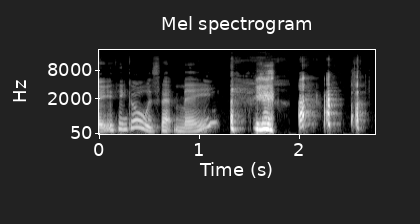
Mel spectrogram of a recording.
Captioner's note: both laugh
